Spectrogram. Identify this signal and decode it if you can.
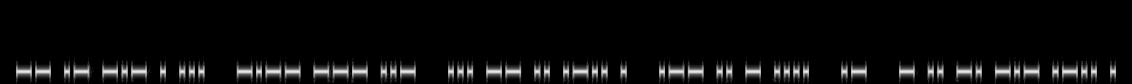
Morse code, heard as a keyed tone, about 25 wpm, 600 Hz. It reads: MAKES YOU SMILE WITH A TINKLE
